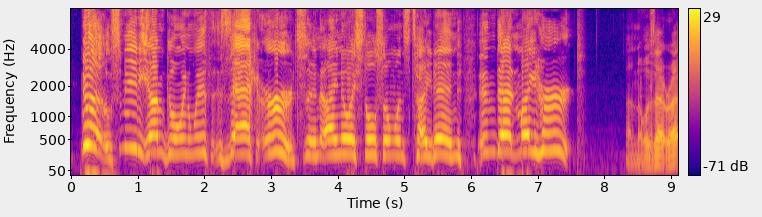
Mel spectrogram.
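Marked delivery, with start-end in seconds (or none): 0.2-7.7 very high, loud, wacky, fun radio DJ voice. Announcing a fantasy football draft pick, wacky morning radio host voice. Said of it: "that was a whack radio... the wacky morning show, fun radio host voice".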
